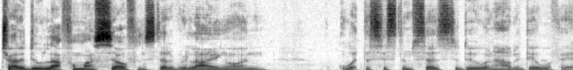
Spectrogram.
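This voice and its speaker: A man with an American accent talks at a fairly quick pace. His fairly low voice stays monotone and flat. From US Northeast, New York City (Bronx, Harlem). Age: 60s. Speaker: stranger on a park bench. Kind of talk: casual conversation.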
